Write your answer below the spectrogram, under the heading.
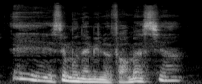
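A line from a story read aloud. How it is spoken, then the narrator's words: Exclaimed. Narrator (French): s'écria Bengali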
